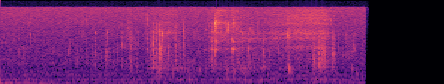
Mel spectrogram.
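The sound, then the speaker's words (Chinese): A quiet sip from a drink: a few faint, soft mouth clicks and small swallowing noises spread over about two seconds, with no talking. “对，刚刚在喝了一口。”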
